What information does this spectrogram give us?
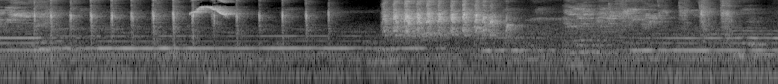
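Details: Greater green leafbird singing vigorously: quick repeated clicking notes, a high twisting whistle, then a dense, harsh, rapid trill that fades into softer chatter, with a constant background hum.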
